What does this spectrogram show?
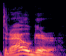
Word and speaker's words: Draugr: JJ was saying, how do you pronounce the word Draugr? D-R-A-U-G-R. Yeah, well, it would, the A-U would be an ow. Draugr.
